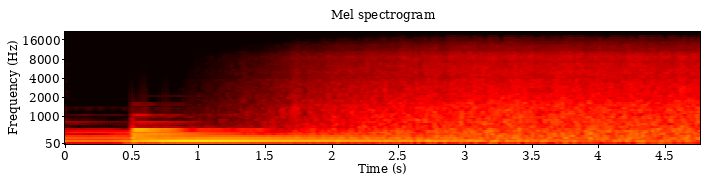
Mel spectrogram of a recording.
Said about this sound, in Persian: توی طبیعت اطراف شهر خورم آباد آبشارای زیادی وجود داره وای که چه کیفی داره از نزدیک این آبشارا رو ببینی من اومدم دیدن آبشار نوژیان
